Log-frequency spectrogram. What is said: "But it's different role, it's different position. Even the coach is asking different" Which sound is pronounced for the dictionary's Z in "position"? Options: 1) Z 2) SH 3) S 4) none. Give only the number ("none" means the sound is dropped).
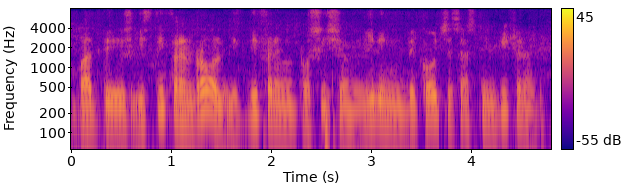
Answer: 3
